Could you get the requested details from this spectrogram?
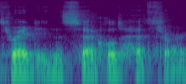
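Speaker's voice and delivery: plain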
